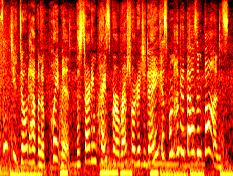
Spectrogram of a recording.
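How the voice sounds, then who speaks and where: A woman's voice: high voice, very animated, fairly quick, over music. A woman voicing a polite, businesslike boutique clerk in a video game, with formal customer-service manners. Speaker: shop assistant.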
